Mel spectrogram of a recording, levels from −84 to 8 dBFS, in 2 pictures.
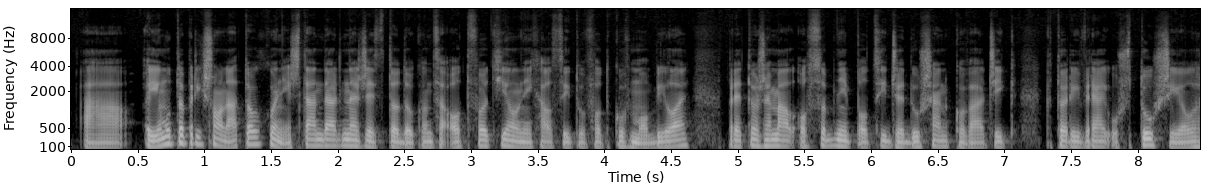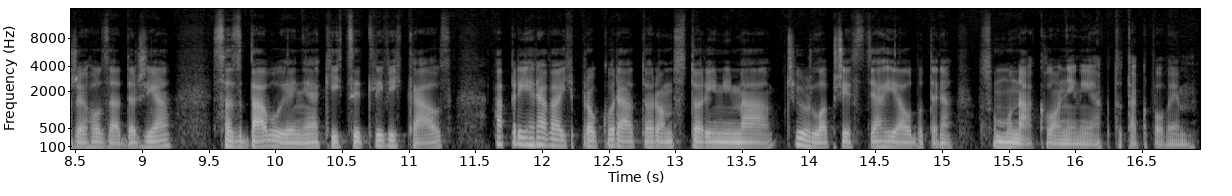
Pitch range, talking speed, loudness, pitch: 90-110 Hz, 200 wpm, -25 LUFS, 95 Hz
